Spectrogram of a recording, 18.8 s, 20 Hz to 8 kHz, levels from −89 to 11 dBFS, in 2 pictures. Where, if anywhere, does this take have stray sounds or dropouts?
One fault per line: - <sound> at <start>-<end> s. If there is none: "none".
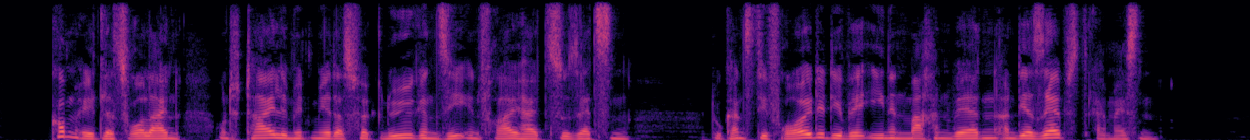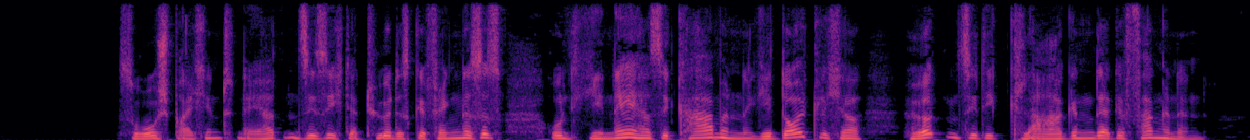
none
